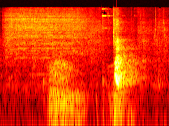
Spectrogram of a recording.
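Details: While squaring up to a snake, Boston Terrier Max makes a low, rumbling growl-like sound, then a single sharp bark after a short pause.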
